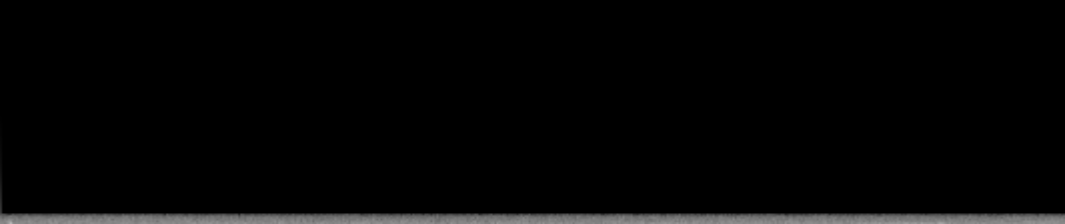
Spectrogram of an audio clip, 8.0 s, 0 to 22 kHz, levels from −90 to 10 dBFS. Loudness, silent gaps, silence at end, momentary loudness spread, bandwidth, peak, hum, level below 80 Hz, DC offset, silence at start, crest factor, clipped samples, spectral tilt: -37 LUFS; none; 0 s; 3 LU; 1 kHz; -10 dBFS; none; -46 dBFS; 1%; 0 s; 26 dB; under 0.1%; -6 dB/octave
